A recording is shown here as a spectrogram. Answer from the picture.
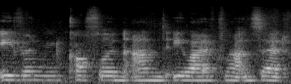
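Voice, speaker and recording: Female speech in audible room echo, noticeable background noise behind it. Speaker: sports fan vlogger. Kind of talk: casual video review. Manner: perky; hesitant with fillers.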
